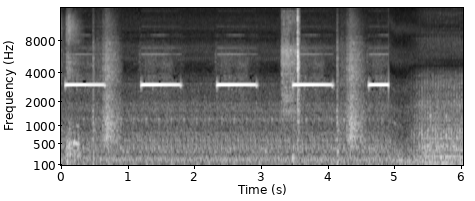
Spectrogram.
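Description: A truck's reversing alarm beeps repeatedly.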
